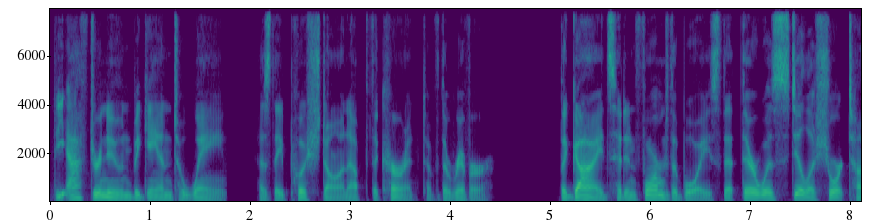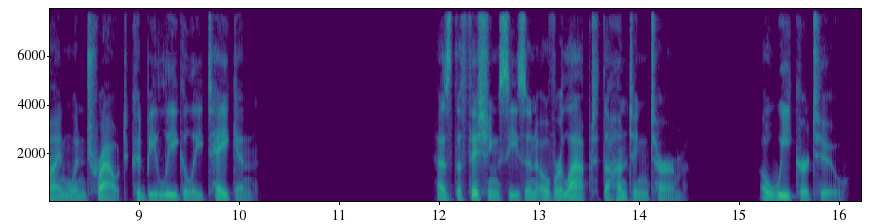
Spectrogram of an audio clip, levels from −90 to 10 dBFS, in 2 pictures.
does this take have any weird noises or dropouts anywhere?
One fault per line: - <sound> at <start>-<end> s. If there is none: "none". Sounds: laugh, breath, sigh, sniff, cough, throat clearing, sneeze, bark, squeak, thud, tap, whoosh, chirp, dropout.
none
